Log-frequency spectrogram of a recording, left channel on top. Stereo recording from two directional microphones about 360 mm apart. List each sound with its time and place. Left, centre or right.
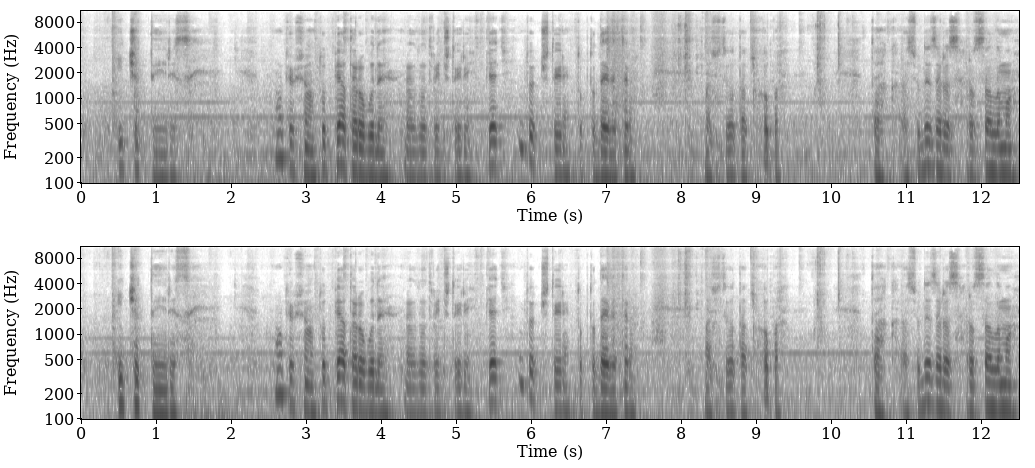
0.5 s speech: centre
2.6 s speech: centre
10.5 s speech: centre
